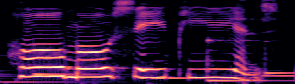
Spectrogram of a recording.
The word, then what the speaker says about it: Homo sapiens: You say it like this Homo sapiens.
